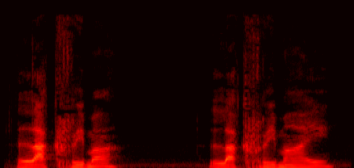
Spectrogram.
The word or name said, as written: lacrima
